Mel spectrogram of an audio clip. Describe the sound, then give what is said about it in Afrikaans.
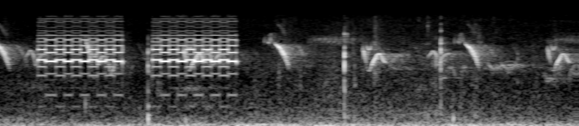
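A mobile phone rings in two electronic trilling bursts, each about half a second, with chirpy bird calls sounding in between and after; moderately loud, no talking. “Jou selfoon. Waar het jy hom nou weer laat lê? Gaan jy antwoord nie?”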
